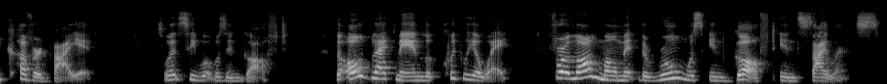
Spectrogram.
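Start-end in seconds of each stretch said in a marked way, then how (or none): 3.4-8.8 steady, expressive read-aloud narration; story narration. Acted. Teacher reading the novel to the class, storytelling narration. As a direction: read the chapter aloud to young listeners. Rereading the passage.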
